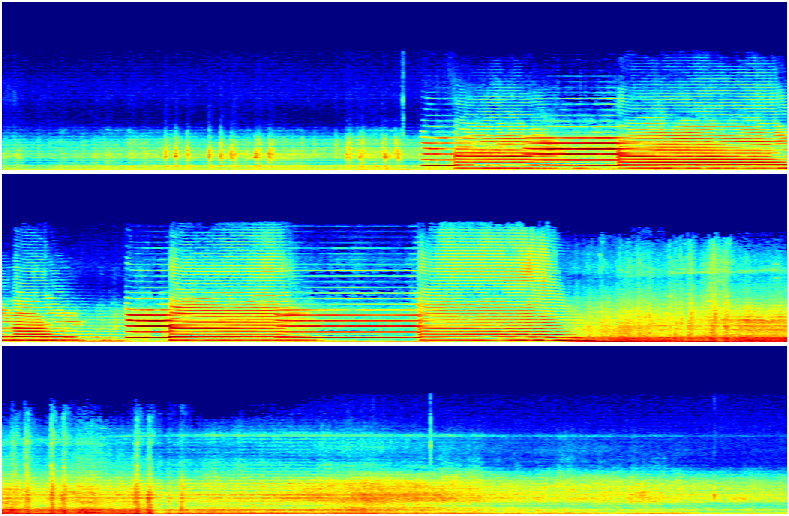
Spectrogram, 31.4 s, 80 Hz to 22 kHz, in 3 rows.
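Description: Romanian CFR class 64 diesel-electric locomotive approaching with a low engine hum, then sounding its multi-tone horn in several long blasts for about twelve seconds. The locomotive and its passenger coaches then pass close by, engine rumbling and wheels clacking over the rails, and the noise fades as the train runs away.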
